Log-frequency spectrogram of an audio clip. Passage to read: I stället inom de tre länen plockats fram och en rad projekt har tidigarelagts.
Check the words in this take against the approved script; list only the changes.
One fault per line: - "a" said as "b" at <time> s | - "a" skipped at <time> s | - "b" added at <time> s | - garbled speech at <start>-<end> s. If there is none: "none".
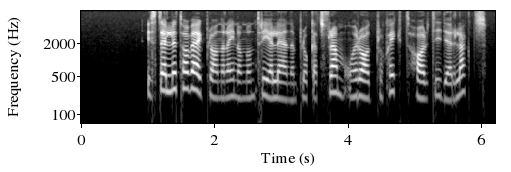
- "har vägplanerna" added at 1.5 s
